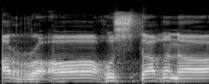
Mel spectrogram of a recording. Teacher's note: الرآہ استغنی، حمزہ کے اوپر کھڑا زبر ہے، کھڑا زبر کو ایک الف کے برابر کھینچ کر پڑھیں گے اور را کو پر پڑھیں گے۔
